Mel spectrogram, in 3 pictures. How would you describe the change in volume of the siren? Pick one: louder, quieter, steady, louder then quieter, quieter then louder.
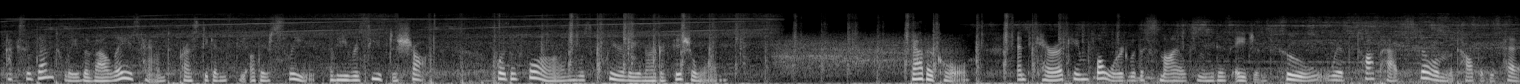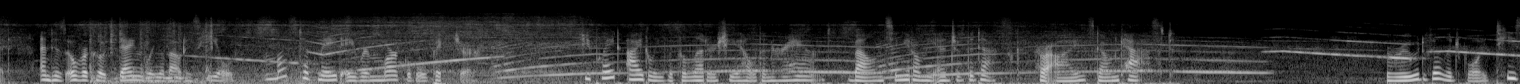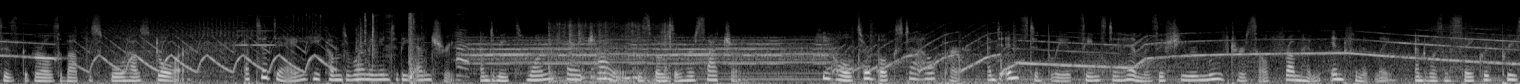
steady.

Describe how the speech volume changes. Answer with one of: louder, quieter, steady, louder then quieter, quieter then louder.
steady.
